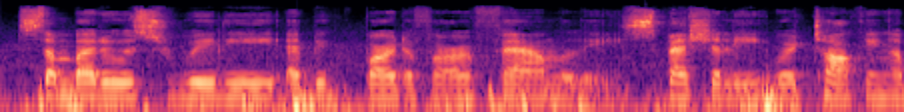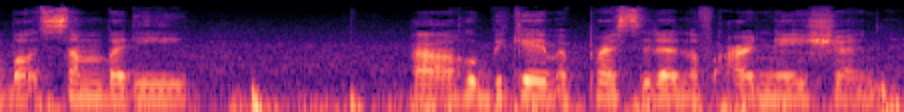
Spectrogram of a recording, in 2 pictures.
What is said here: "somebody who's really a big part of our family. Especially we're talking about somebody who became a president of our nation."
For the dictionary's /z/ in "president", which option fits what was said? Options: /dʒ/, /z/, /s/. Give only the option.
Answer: /s/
